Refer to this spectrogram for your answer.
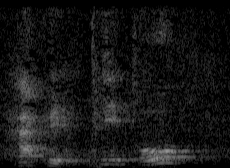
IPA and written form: ˈhæpi ˈpiːpl̩ (happy people)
